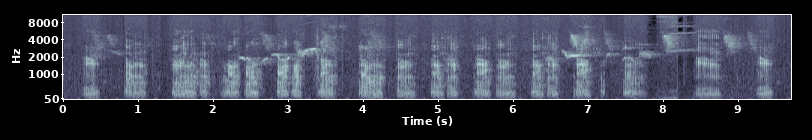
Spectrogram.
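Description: A pig grunts steadily, short low snorting grunts coming irregularly about one or two per second, with a brief squeal near the end.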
